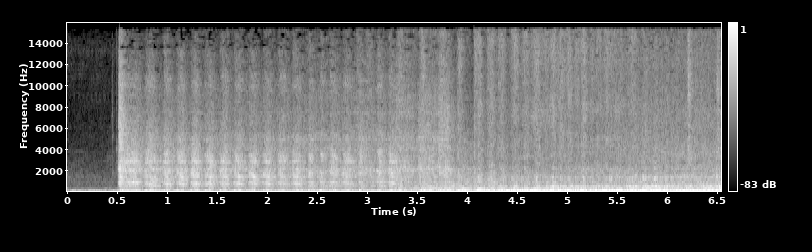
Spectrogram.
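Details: Lancia Stratos with full-race Guy Croft 2.0 L 8V engine, previously bench tested, first start after pre-oiling with oil pressure confirmed: starter spins briefly, then lumpy choppy beat firming up and growing louder; normal engine start.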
